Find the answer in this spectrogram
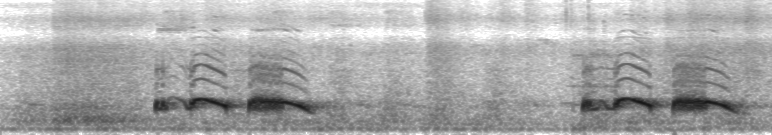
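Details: Spotted dove (tekukur), a call prized by trappers for luring wild doves: two loud cooing phrases, each a short rising coo then a longer wavering coo falling at the end, about three seconds apart, in a quiet background.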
